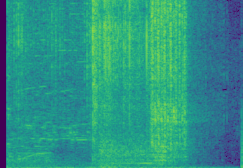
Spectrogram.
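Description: Noisy, mechanical-sounding sound effect of a channel logo ident. It starts abruptly with a faint rising whine and turns harsher and brighter about a second in.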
